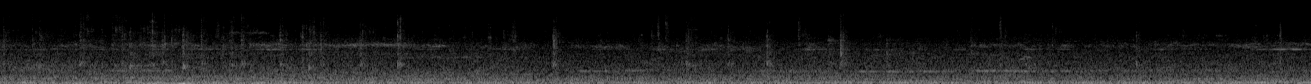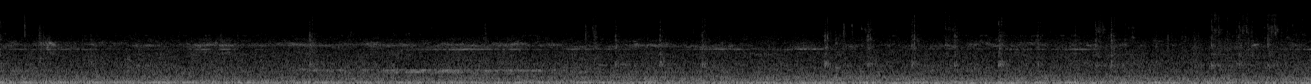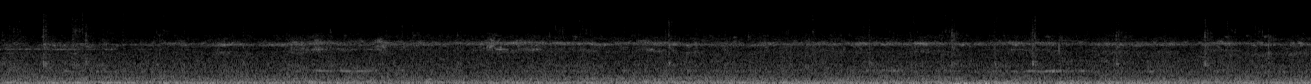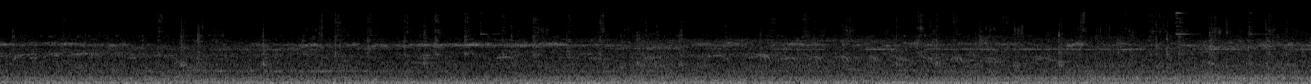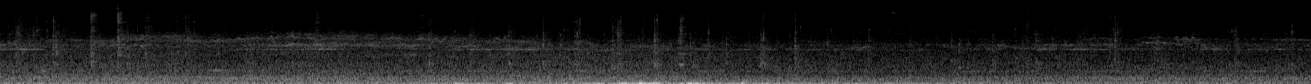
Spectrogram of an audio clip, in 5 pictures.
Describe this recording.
Nautical basin, shipbuilding with the wind - recorded with ZoomH4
